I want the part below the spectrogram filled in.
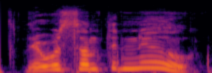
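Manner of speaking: high, loud mock voice; high squeaky. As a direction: squeak it out dramatically. Exaggerated high repeat.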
